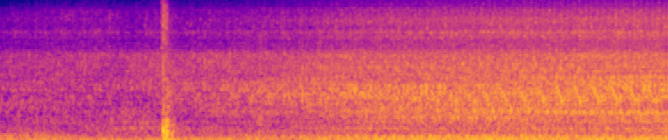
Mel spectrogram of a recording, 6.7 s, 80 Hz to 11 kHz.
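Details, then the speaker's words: 2005 Ford Excursion Limited 6.0L Powerstroke diesel 2WD, 241k miles, never tuned, new turbo, 4-inch MBRP turbo-back exhaust, S&B cold air intake; deep even rumble building smoothly as revs rise, no knocks, ticks or misses; healthy. "Guys, this truck sounds phenomenal. Sounds so good. That 4-inch turbo back exhaust and that new turbo sounds really good. Again, no tune or anything."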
